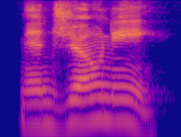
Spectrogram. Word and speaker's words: Mangione: few moments ago Luigi Manon Manon Manon that's how his cousin Nico pronounces it appears in court to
